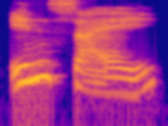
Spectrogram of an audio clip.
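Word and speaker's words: Innsæi: from Iceland of all things and it's called Innsaei. That's an Icelandic term. Let me spell that for you.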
